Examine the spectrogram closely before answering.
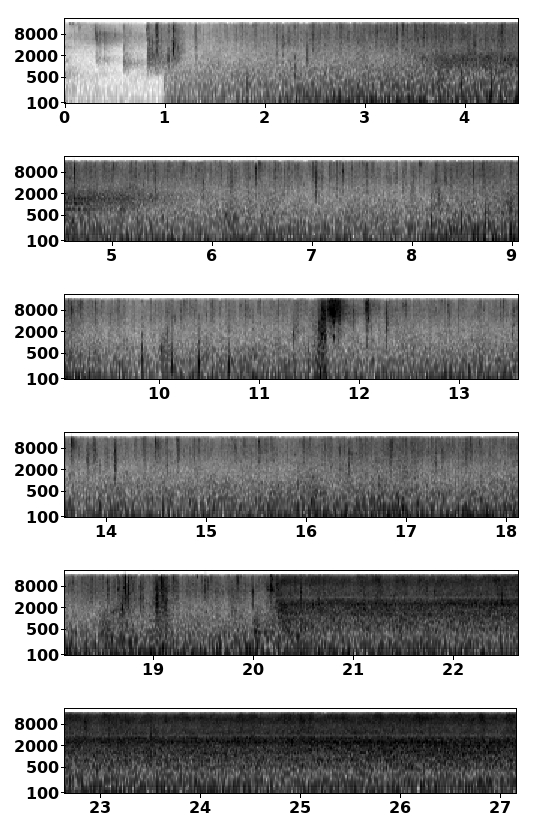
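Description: Flames roar steadily.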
